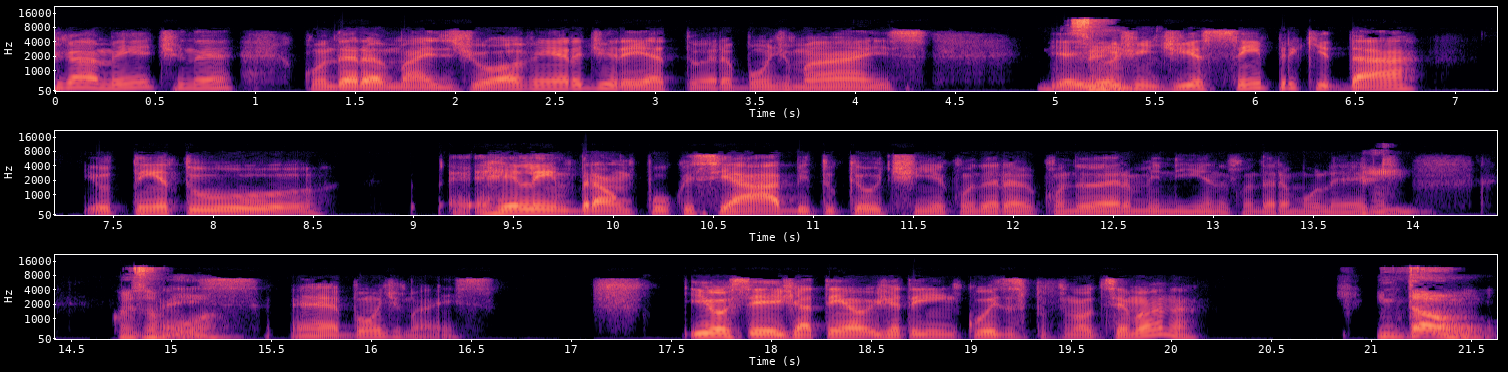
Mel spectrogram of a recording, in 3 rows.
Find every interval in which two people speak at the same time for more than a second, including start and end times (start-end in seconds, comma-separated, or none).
none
